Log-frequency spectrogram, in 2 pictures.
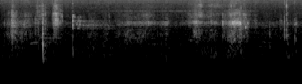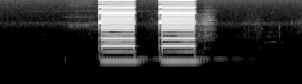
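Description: Two loud, short buzzing beeps at the same flat low pitch, about four seconds in, half a second apart, with faint clicks before them.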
